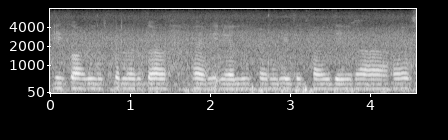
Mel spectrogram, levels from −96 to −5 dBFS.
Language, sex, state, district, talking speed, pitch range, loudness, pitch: Hindi, female, Bihar, Darbhanga, 120 wpm, 170-175 Hz, -17 LUFS, 175 Hz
